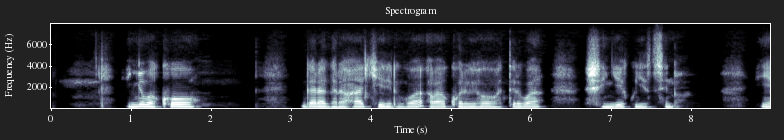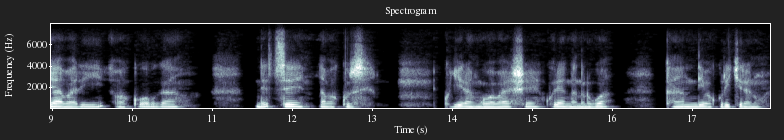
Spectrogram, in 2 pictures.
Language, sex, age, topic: Kinyarwanda, male, 18-24, health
